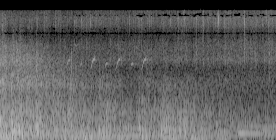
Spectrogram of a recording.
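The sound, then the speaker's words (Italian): Heavy rain pours down in a steady, dense hiss with a low rumbling undertone, continuous throughout. A few faint high chirps flicker briefly in the background. “Questa tempesta passerà.”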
